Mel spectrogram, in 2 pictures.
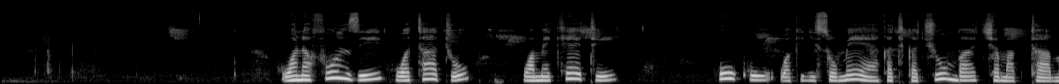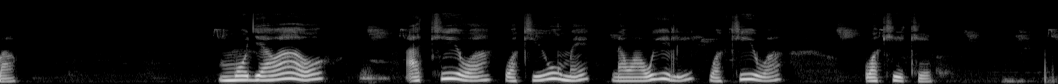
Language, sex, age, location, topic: Swahili, female, 25-35, Dar es Salaam, education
